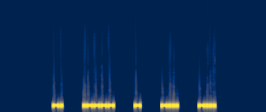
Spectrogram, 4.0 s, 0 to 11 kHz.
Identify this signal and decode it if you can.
Morse code, heard as a keyed tone, about 46 wpm, spaced as for 21 wpm, 700 Hz. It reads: N1TBB
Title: USA Call Signs - 5 Characters - 4x Character Spacing - 45wpm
